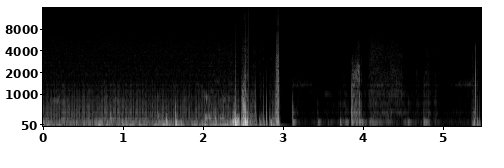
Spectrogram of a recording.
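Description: Low rumbling and gurgling, louder in the first three seconds and then in short bursts, typical of ordinary stomach growling.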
